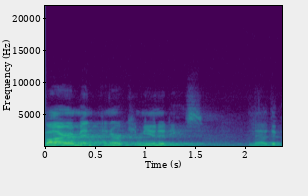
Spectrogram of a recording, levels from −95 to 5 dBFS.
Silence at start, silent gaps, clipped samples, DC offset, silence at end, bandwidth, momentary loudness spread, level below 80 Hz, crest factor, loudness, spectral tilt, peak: 0 s; none; under 0.1%; under 0.1%; 0 s; 9.4 kHz; 20 LU; -68 dBFS; 20 dB; -33 LUFS; -6 dB/octave; -12 dBFS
